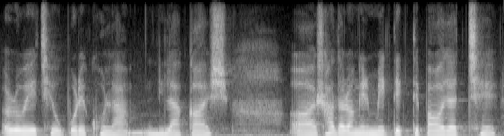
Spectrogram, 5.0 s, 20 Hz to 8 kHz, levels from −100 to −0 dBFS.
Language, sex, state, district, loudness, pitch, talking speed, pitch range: Bengali, female, West Bengal, Cooch Behar, -14 LUFS, 205 Hz, 140 wpm, 195-210 Hz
